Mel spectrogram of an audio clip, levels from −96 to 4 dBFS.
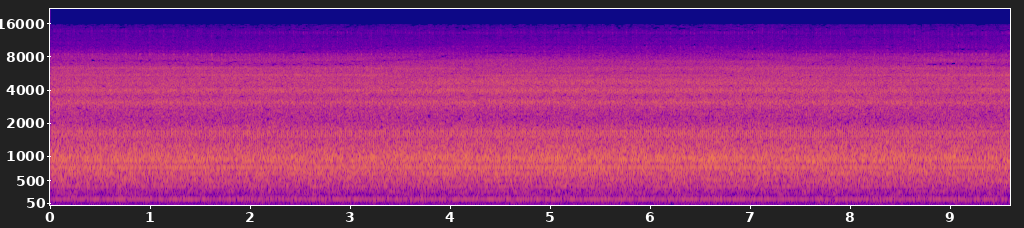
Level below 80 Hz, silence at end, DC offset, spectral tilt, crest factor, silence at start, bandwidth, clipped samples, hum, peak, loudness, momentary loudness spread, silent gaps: -70 dBFS; 0 s; under 0.1%; 0 dB/octave; 14 dB; 0 s; 16 kHz; under 0.1%; none; -14 dBFS; -27 LUFS; 1 LU; none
